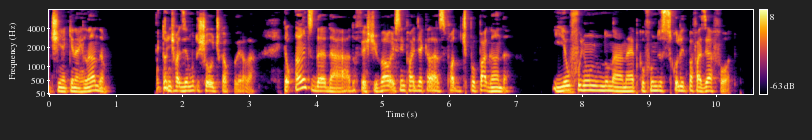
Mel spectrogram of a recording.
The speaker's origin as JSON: {"language": "Portuguese", "region": "Bahia", "country": "Brazil", "moved": "yes", "lives_now": "Ireland", "said": "eu sou baiano"}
